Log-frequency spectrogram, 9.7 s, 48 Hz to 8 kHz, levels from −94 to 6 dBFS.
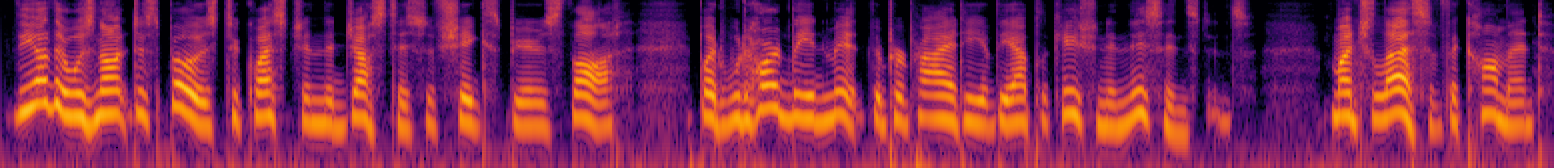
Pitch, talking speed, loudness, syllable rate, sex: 210 Hz, 180 wpm, -19 LUFS, 5.5 syllables/s, male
